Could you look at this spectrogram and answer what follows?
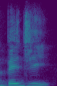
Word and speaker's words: Bidgey: And yeah, shout outs to Bidgey. Bidgey. Everyone likes Bidgey. It's just a fun name to say because it's like Pidgey the Pokemon, but like it's intentionally mispronounced because it's big-eyed Python.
